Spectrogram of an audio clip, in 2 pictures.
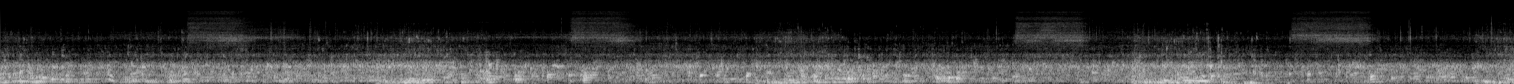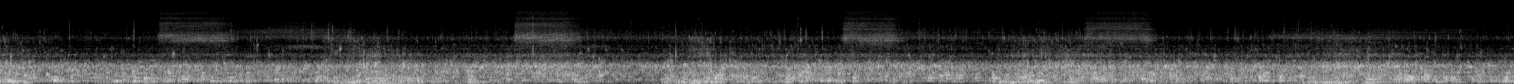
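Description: Scuba diver breathing through a regulator underwater: a short hiss on each inhale about every three to four seconds, alternating with the rumbling gurgle of exhaled bubbles, over a steady underwater rush.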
